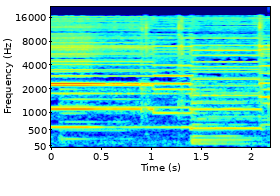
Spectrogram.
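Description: Mills Violano-Virtuoso, an automatic violin-and-piano machine, playing a tune. Its mechanically bowed violin holds a long reedy note that steps in pitch about a second in, and piano chords come in underneath about one and a half seconds in.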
